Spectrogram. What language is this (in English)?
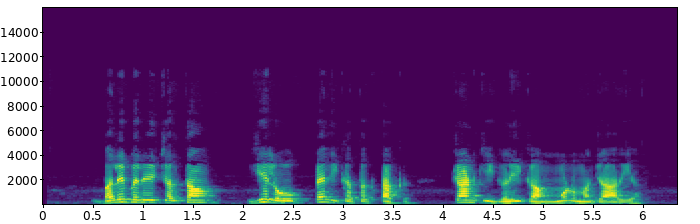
Gujari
